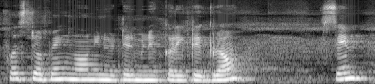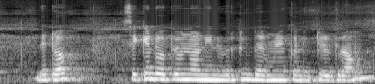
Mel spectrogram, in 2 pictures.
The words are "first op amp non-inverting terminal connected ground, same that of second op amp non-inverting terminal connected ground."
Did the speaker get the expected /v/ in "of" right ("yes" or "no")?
no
